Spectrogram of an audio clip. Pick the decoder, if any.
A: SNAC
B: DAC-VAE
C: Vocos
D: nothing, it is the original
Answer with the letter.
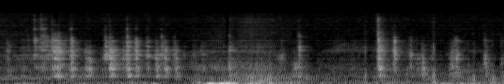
C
